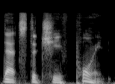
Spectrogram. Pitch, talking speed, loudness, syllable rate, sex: 105 Hz, 205 wpm, -20 LUFS, 4.0 syllables/s, male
